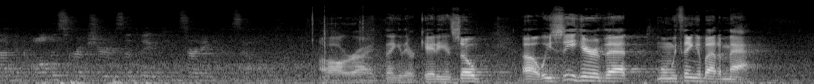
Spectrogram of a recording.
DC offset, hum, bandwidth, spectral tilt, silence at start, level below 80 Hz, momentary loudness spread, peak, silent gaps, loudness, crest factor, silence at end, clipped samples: under 0.1%; none; 16 kHz; -4 dB/octave; 0 s; -38 dBFS; 22 LU; 0 dBFS; none; -17 LUFS; 20 dB; 0 s; under 0.1%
